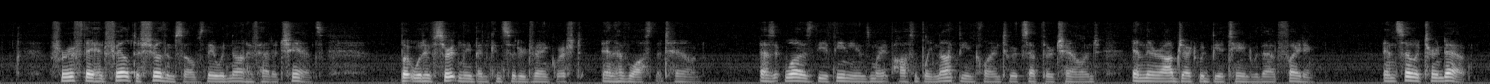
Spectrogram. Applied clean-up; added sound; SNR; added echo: none; none; none; none.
